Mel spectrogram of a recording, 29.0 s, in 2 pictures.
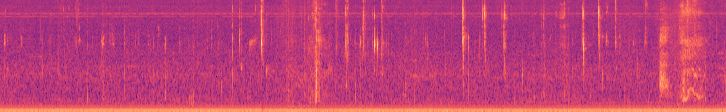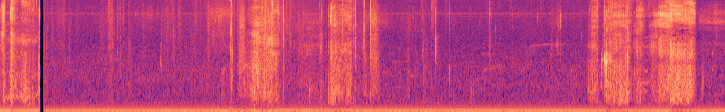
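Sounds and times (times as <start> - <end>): mouth chewing and smacking: 0.0 - 13.3, 19.1 - 24.5, 25.2 - 29.0
low hum: 0.0 - 29.0.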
